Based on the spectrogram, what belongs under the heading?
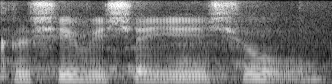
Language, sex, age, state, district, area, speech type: Sanskrit, male, 18-30, Karnataka, Bangalore Rural, rural, spontaneous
